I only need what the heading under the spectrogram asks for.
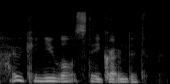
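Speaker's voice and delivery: hushed half-whisper, under the breath. Picturing looking over at two others and asking under breath, half-whispering to oneself. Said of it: "I'm gonna like kind of whisper to myself".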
